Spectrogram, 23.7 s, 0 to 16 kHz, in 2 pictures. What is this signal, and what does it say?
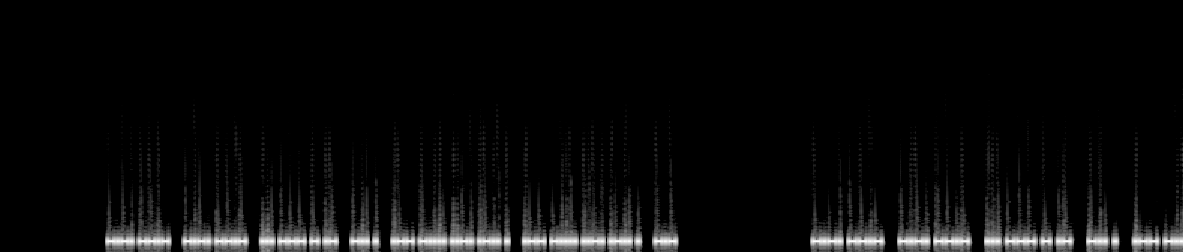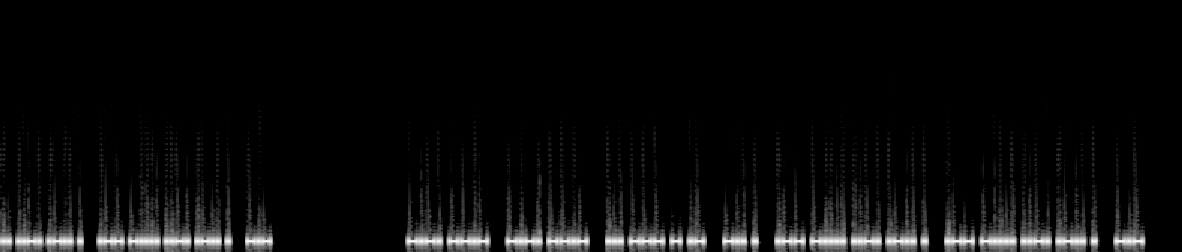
Morse code, heard as a keyed tone, about 46 wpm, 700 Hz. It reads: CQ CQ SOTA DE W6FLE W6FLE K CQ CQ SOTA DE W6FLE W6FLE K CQ CQ SOTA DE W6FLE W6FLE K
